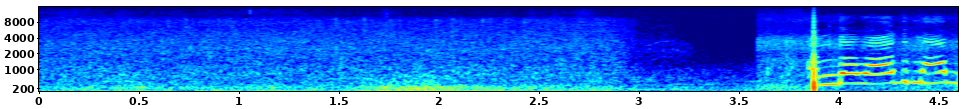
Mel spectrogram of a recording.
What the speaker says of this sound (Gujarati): અમદાવાદમાં બપોર થતાની સાથે જ વરસાદની શરૂઆત થઈ ચૂકી છે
